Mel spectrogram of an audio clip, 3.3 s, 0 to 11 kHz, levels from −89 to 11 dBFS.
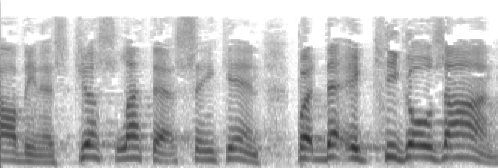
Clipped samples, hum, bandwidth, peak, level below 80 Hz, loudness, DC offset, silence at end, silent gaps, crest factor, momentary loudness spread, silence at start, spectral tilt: under 0.1%; none; 8 kHz; -4 dBFS; -66 dBFS; -20 LUFS; under 0.1%; 0 s; none; 16 dB; 9 LU; 0 s; -6 dB/octave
